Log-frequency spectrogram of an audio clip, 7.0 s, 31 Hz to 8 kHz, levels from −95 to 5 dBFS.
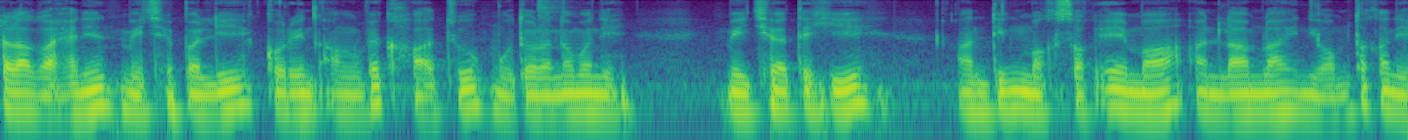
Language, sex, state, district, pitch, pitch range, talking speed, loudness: Mizo, male, Mizoram, Aizawl, 100 Hz, 95-110 Hz, 280 wpm, -14 LUFS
